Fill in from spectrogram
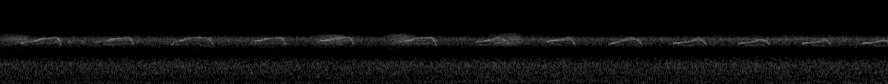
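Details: Young bald eagle mantling at its nest as a parent flies in with prey, giving a steady series of thin, high, squealing screes, roughly one every half second to second, each a short rising-falling whistle, over a constant hiss.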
